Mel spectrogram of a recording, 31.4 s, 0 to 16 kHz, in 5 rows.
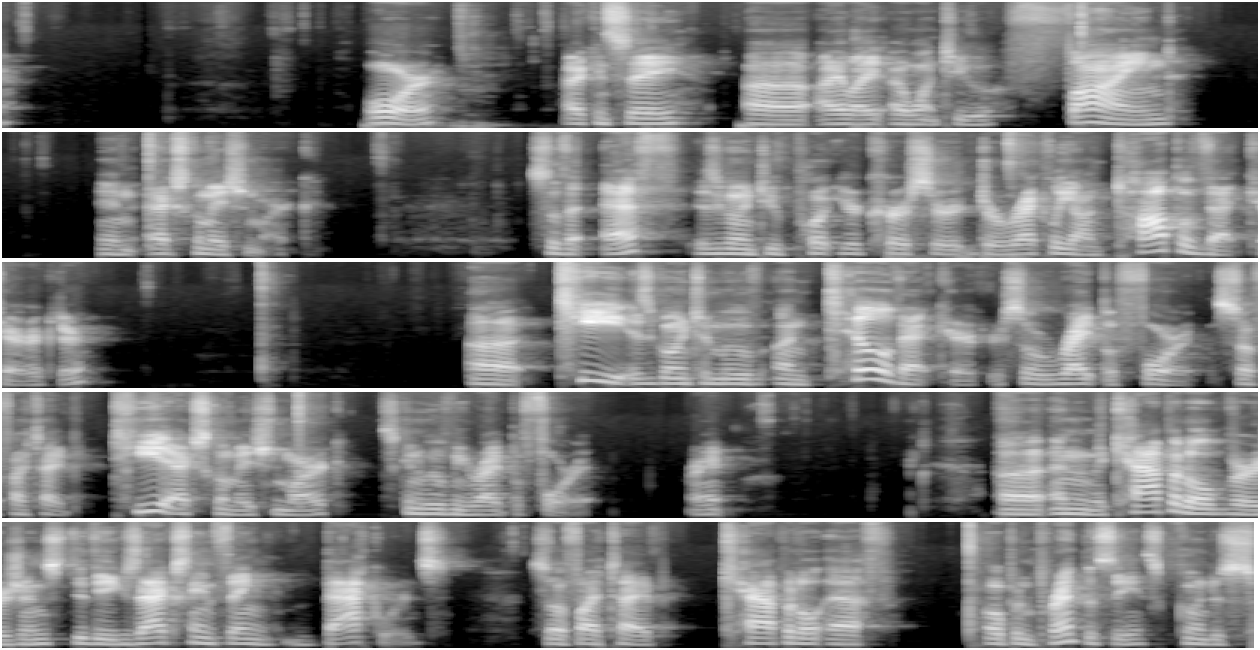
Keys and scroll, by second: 0.9-2.9 typing, 5.3 typing, 6.9 typing, 13.8 0, 19.3-20.7 typing, 28.6-30.3 typing.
